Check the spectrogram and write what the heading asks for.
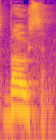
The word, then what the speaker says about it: boatswain: yeah yeah yeah it's boson anyway oh somebody might correct me on this but but the way i heard it pronounced was boson i know who will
